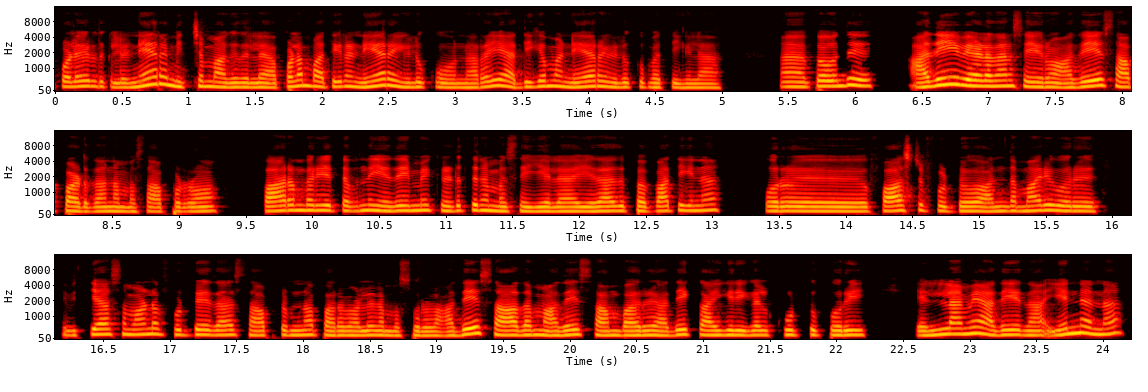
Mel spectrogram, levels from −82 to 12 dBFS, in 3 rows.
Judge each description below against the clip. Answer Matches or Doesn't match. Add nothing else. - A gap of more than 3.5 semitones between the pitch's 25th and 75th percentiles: Doesn't match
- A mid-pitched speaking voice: Doesn't match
